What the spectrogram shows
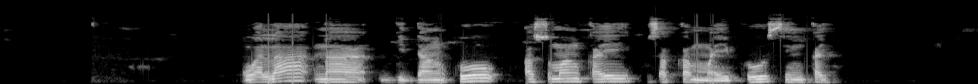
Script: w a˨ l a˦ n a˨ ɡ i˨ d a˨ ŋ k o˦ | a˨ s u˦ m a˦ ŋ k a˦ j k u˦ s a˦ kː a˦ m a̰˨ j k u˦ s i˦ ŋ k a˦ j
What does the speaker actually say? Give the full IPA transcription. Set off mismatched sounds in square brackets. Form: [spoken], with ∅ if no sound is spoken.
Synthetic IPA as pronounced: w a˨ l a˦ n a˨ ɡ i˨ d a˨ ŋ k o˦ | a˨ s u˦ m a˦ ŋ k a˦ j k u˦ s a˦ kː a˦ m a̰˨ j k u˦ s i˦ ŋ k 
